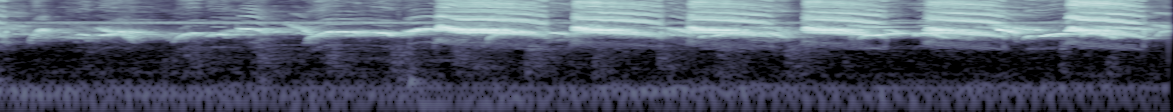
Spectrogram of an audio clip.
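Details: Chinese hwamei female calling to spur a male to sing; soft slurred warbling notes first, then a run of loud harsh downward-sweeping rasps about twice a second.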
